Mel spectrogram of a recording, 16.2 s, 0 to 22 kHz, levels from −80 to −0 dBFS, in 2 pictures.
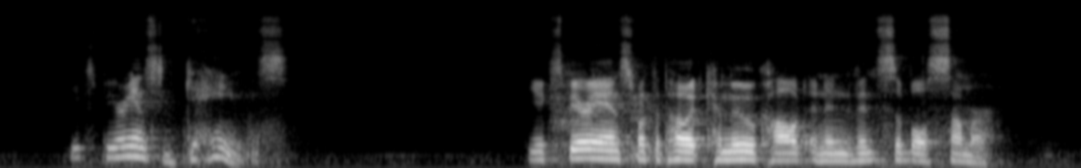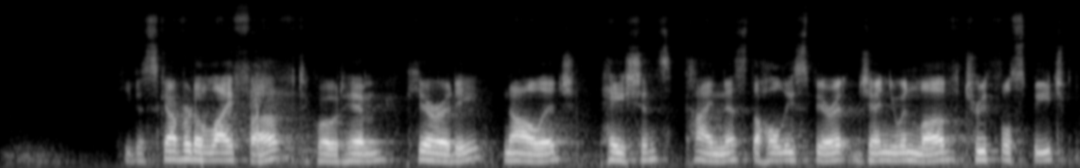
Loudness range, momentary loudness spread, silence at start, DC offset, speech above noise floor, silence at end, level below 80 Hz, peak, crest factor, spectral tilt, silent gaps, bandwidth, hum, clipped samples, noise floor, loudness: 12 LU; 16 LU; 0.55 s; under 0.1%; 53 dB; 0.1 s; -60 dBFS; -4 dBFS; 18 dB; -6.5 dB/octave; none; 15.5 kHz; none; under 0.1%; -73 dBFS; -21 LUFS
